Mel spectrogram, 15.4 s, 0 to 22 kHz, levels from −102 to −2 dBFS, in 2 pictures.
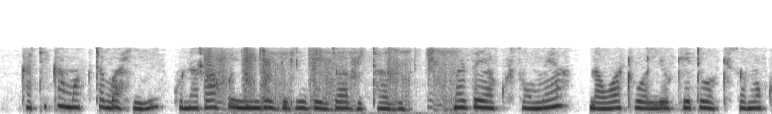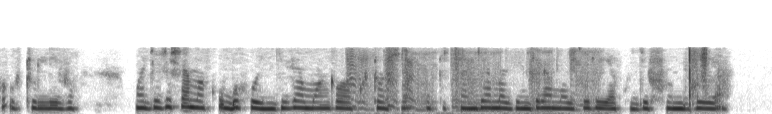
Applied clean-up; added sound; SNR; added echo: none; Growling; 14 dB; none.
